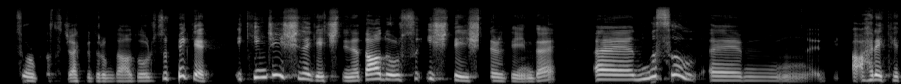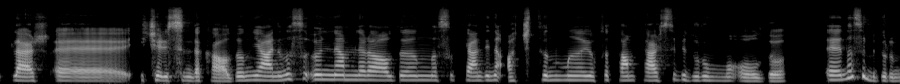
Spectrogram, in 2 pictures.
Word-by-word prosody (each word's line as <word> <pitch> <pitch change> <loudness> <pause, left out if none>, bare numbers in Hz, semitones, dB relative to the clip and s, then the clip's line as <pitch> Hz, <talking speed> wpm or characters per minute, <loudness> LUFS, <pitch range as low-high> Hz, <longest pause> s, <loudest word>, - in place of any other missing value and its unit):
Sorgulatacak 160 -2 -4
bir 155 - -12
durum, 150 -2 -5
daha 155 - -3
doğrusu. 165 +10 -4
Peki, 430 +6 +4 0.2
2'nci 335 +6 +2
işine 330 -10 +4
geçtiğinde, 180 -3 +1
daha 240 +2 +10
doğrusu 225 +3 +2
iş 265 -1 0
değiştirdiğinde, 175 - 0 0.4
eee, 225 -1 +5
nasıl, 375 - +2
emm, 180 -2 -4 0.5
hareketler, 185 - +1
eee, 85 -4 -1
içerisinde 180 -2 0
kaldın? 185 +1 -1
Yani, 195 -2 +3
nasıl 235 0 -5
önlemler 220 -2 0
aldın? 200 0 -1
Nasıl, 200 +1 -7
kendini 195 0 -2
açtın 180 +4 -4
mı 200 0 -4
yoksa 195 +1 -4
tam 190 -1 -1
tersi 190 +3 -2
bir 220 - -8
durum 185 0 -5
mu 175 0 -10
oldu? 155 -1 -4 0.4
Eee, 210 +1 +1
nasıl 345 +3 -1
bir - - -13
durum 165 -3 -6
195 Hz, 130 wpm, -24 LUFS, 175-220 Hz, 0.5 s, daha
